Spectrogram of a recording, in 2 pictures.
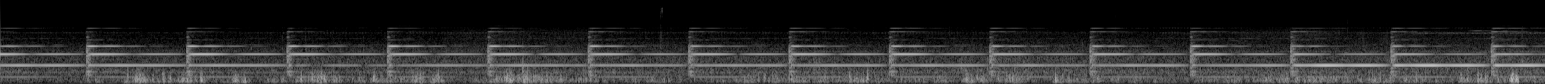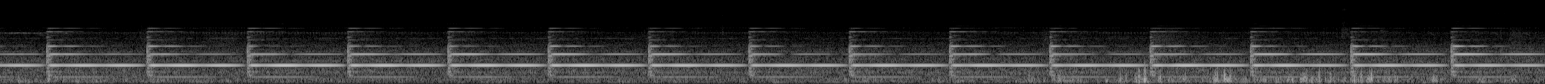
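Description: Level-crossing warning bell ringing, struck evenly about once a second with each ring carrying into the next. It signals that the crossing is closed for an approaching train.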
